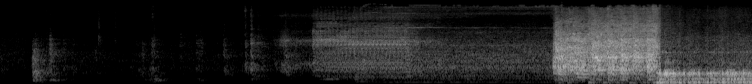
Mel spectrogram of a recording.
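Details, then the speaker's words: Nissan R33 Skyline starting after a wiring fix: quiet clicks, a brief crank, then it catches cleanly into a steady idle without its usual clutch squeak; a normal start. "and it didn't even make that bloody squeaky noise no do you know that that squeaky noise yeah the clutch yeah it doesn't even make that noise normally"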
